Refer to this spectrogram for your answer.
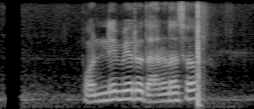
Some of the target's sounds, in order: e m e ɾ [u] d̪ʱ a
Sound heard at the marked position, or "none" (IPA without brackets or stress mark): o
